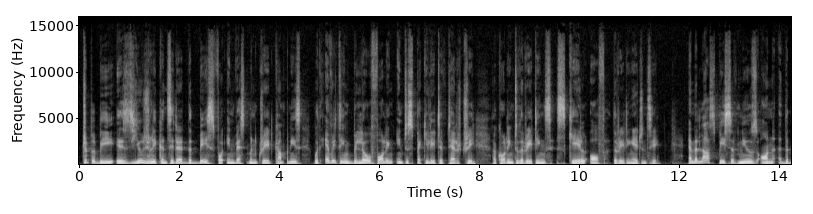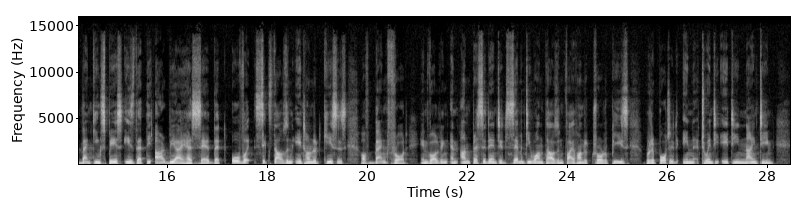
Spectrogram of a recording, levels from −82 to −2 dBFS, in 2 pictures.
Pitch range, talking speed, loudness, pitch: 110-140 Hz, 130 wpm, -19 LUFS, 125 Hz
